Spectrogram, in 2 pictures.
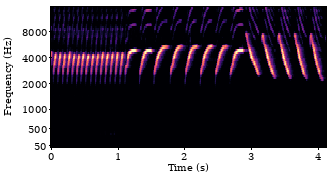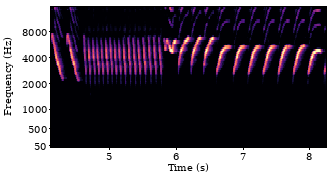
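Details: Training song of a canary: a rapid high trill gives way to long runs of repeated downward-swooping whistles, about five per second, then another brief rolling trill and more swoops.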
